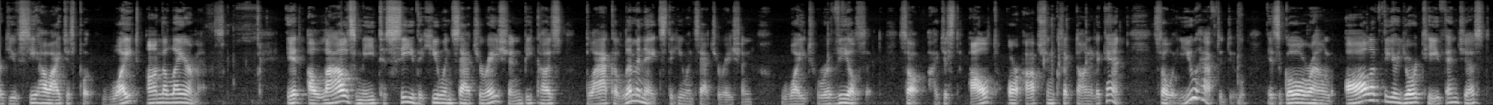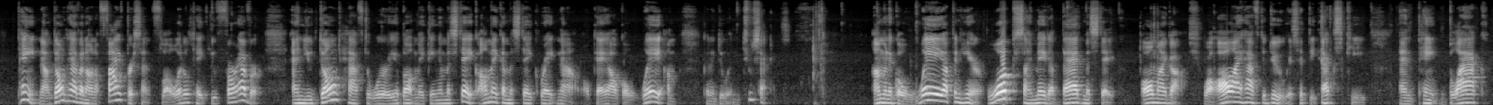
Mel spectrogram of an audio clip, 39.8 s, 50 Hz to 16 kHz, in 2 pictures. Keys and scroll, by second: 13.7-14.3 typing, 30.5 ], 37.3 x.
